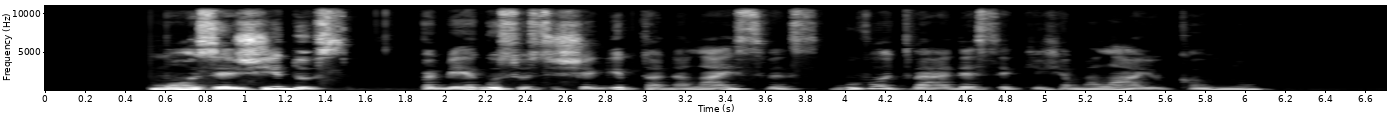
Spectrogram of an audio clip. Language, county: Lithuanian, Klaipėda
